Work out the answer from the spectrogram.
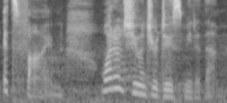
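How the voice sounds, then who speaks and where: A woman's voice: fairly low pitch, sing-song, normal speed, darkish tone, heavily acted. A woman acting a confident, flirtatious female crime boss in an English video game dub, with a poised, teasing manner. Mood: playful, poised. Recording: clear background ambient noise.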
